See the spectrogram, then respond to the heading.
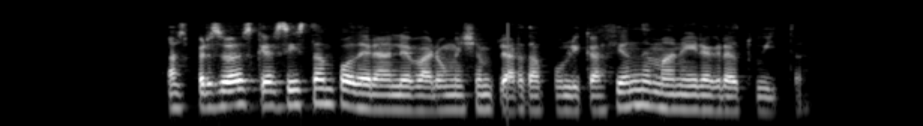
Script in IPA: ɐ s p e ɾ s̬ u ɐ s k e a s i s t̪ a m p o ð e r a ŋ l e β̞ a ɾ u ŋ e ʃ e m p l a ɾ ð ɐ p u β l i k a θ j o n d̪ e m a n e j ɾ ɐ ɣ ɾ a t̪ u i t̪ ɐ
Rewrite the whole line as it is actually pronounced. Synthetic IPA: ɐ s p e ɾ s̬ o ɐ s k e a s i s t̪ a m p o ð e ɾ a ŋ l e β̞ a ɾ u ŋ e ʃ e m p l a ɾ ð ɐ p u β l i k a θ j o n d̪ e m a n e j ɾ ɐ ɣ ɾ a t̪ u i t̪ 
